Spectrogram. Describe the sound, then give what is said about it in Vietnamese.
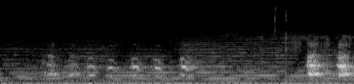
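Dogs from a pack bark in a series of short, fairly faint yips and barks, then fall quiet before two louder barks close the passage. “Ấy thế nào, tiếng chó sủa lại vang lên.”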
